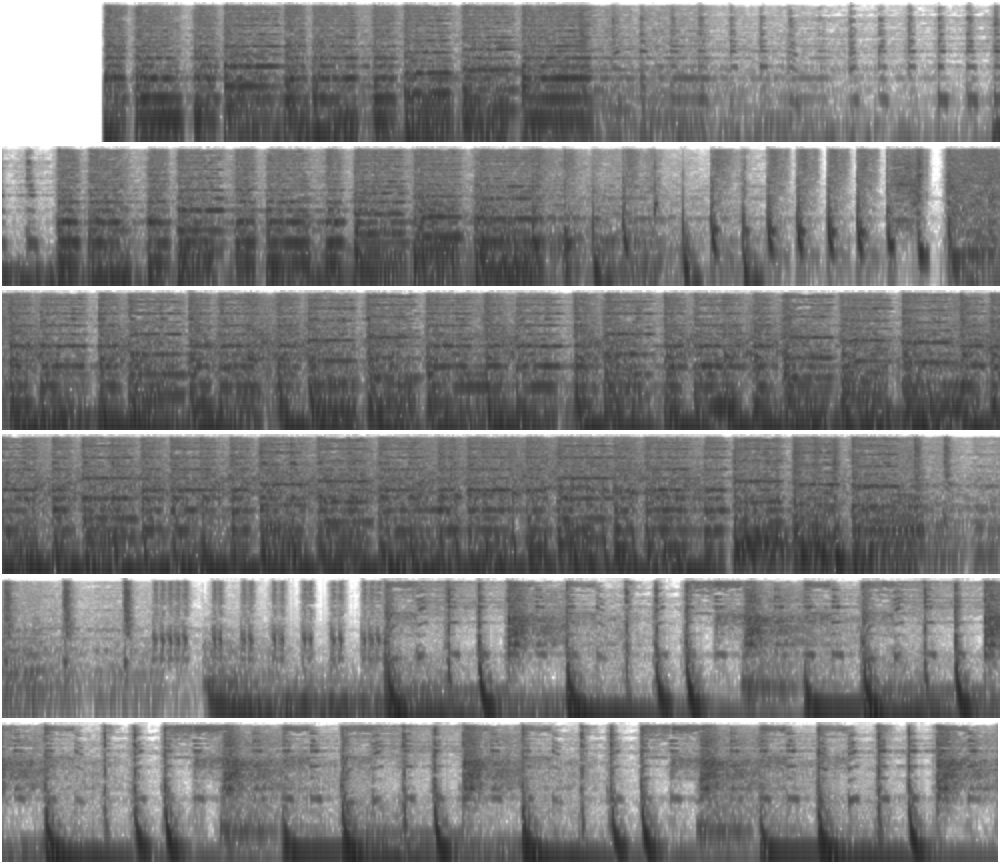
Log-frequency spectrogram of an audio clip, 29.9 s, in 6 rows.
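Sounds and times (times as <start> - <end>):
interval background music: 0.5 - 29.9.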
